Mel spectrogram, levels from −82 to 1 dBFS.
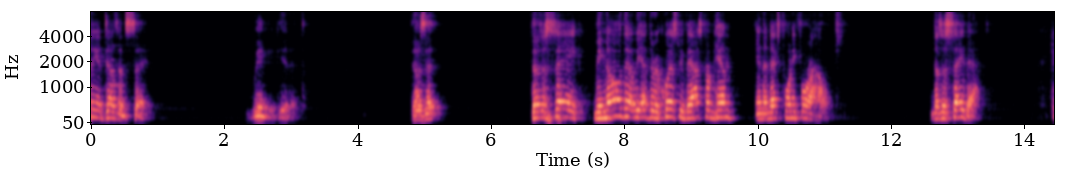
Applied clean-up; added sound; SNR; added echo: neural mask model DeepFilterNet 3.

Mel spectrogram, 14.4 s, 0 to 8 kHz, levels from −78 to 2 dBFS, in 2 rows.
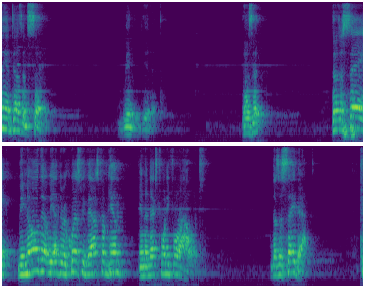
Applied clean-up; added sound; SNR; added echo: neural separator model SepFormer DNS4.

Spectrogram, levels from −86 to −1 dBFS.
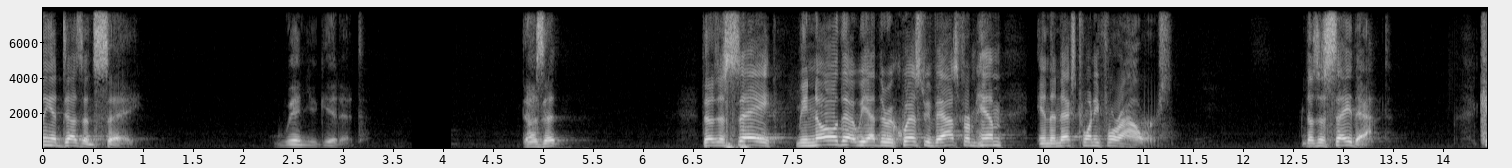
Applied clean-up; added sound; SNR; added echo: none; none; none; none.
